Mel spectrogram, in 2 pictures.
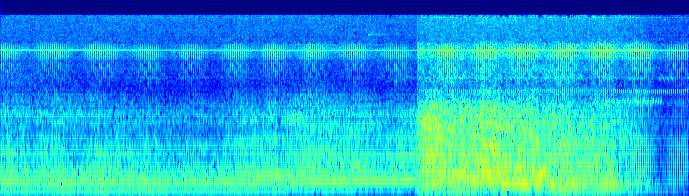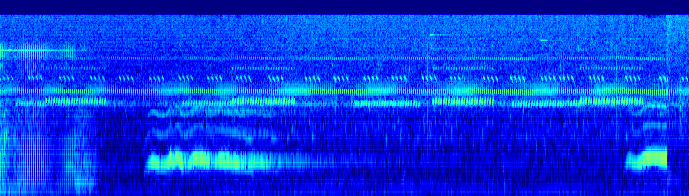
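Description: A car engine rumbles as the car drives up to a large villa on a quiet residential street and cuts off as the vehicle stops, after steady owl hoots at night; faint chirping calls follow in the quiet.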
